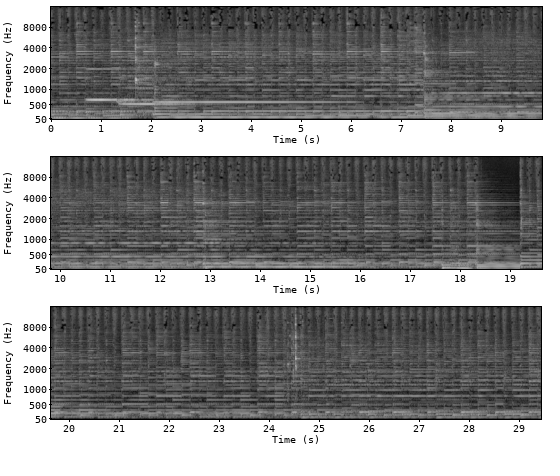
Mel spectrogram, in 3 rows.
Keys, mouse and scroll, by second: 0.0 click, 0.7 click, 1.2 click, 1.9 click, 3.6 click, 4.4 click, 5.8 click, 6.8 click, 7.3 alt+z, 7.5 scroll down 2, 7.7 middle click, 7.9 scroll up 1, 8.0 Tab, 8.1 click, 8.6 scroll up 1, 8.9 ctrl+z, 10.2 click, 10.4 ctrl+a, 11.4 middle click, 11.8 click, 13.7 click, 14.0 click, 14.3 ctrl+a, 16.0 click, 16.4 click, 16.7-18.1 right drag, 18.1 middle click, 18.4 click, 19.3 click, 20.1 alt+middle click, 21.5 alt+middle click, 21.9 alt+scroll down 2, 22.1 alt+middle click, 23.0 shift+middle click, 23.5 click, 24.7 scroll up 1, 25.2-26.7 shift+middle drag, 26.7 click, 28.0 alt+middle click.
